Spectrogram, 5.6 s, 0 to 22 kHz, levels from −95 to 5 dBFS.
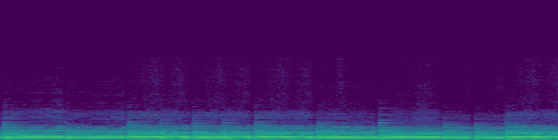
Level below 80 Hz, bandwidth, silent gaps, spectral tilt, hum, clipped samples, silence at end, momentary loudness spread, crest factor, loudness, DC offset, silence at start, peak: -76 dBFS; 4.7 kHz; none; -9 dB/octave; none; under 0.1%; 0 s; 2 LU; 10 dB; -30 LUFS; under 0.1%; 0 s; -18 dBFS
